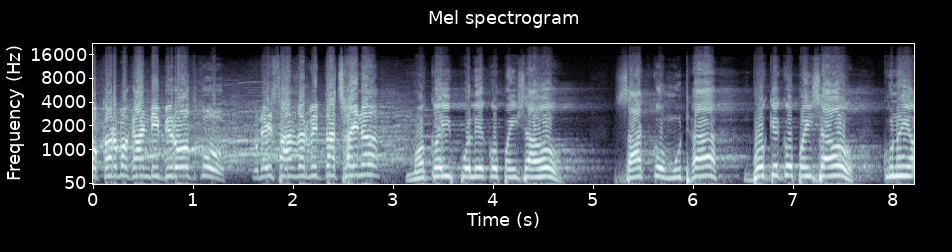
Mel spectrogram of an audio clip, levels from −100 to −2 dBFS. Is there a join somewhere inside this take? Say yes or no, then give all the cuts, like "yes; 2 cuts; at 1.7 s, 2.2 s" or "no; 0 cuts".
yes; 1 cut; at 3.0 s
